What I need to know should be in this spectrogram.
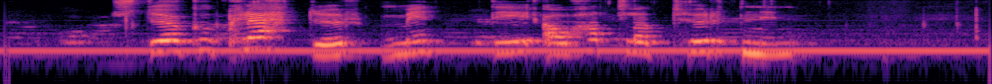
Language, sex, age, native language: Icelandic, male, 12, Icelandic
